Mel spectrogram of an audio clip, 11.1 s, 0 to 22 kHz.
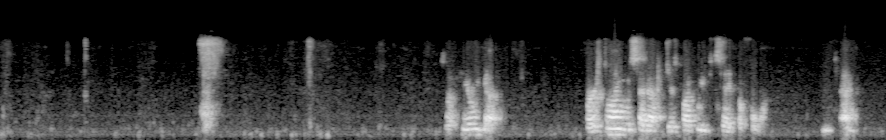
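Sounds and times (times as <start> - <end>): person sneezing: 2.5 - 2.8.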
